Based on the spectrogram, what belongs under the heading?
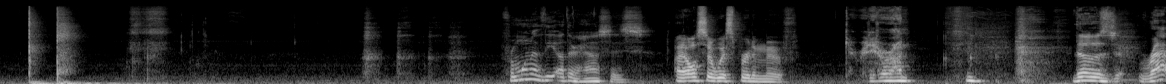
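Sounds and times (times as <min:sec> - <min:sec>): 
low hum: 0:00.0 - 0:11.6
sharp hand claps: 0:00.3 - 0:00.9
speech: 0:05.1 - 0:08.0, 0:08.6 - 0:09.9, 0:10.7 - 0:11.6.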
